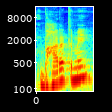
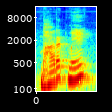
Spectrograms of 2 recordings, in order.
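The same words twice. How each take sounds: The two takes are said the same way.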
